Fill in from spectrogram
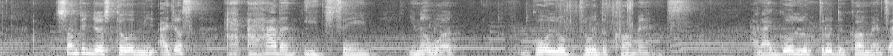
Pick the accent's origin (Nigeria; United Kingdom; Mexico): Nigeria; accent: thick Nigerian; moved away as an adult; also born or lived in Canada; now in Toronto, Canada; you've been in Canada for 6 years. How is your accent still this thick, man? Like, why do you still have a thick Nigerian accent?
